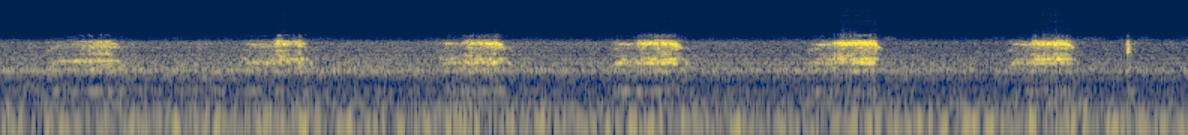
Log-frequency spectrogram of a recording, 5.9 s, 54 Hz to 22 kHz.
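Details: Owl calling during a nighttime mouse delivery by a male, 9:42 PM on 28 December 2014: a steady series of short, coarse hissing rasps, roughly one each second, with faint low hum.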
